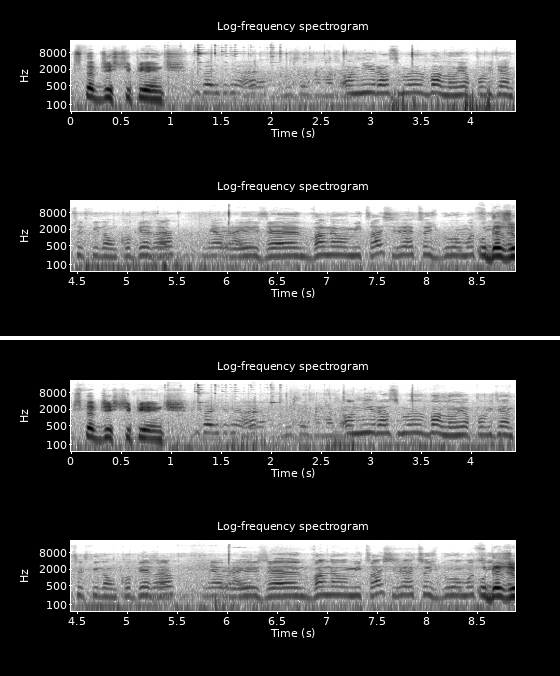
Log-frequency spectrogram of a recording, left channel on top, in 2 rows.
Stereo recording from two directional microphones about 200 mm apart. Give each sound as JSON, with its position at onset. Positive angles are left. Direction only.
{"t": 0.0, "sound": "speech", "side_deg": 10}
{"t": 2.7, "sound": "speech", "side_deg": 15}
{"t": 6.9, "sound": "speech", "side_deg": 20}
{"t": 8.5, "sound": "speech", "side_deg": 10}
